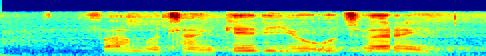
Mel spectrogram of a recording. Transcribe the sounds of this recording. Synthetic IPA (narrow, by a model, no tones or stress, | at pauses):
famʊt͡ɬʰaŋ̩kʼedijoʔʊt͡sʰwereːŋ̩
